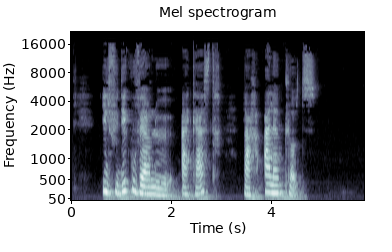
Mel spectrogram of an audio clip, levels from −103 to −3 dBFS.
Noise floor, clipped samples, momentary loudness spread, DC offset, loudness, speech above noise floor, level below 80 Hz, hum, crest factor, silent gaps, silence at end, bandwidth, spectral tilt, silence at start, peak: -74 dBFS; under 0.1%; 16 LU; under 0.1%; -22 LUFS; 53 dB; -46 dBFS; none; 20 dB; none; 1 s; 16 kHz; -6.5 dB/octave; 0.65 s; -4 dBFS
